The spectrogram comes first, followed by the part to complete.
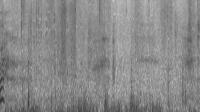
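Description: Footsteps of boots wading through deep, fresh snow: a run of soft thuds, a few a second. It opens with a short rising yelp from the walker as she steps into a drift.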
